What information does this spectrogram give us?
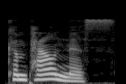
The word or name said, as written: compoundness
